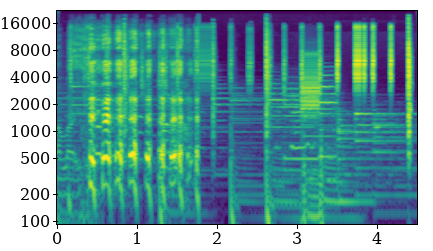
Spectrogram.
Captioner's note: Maverick laughs; relaxing upbeat music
